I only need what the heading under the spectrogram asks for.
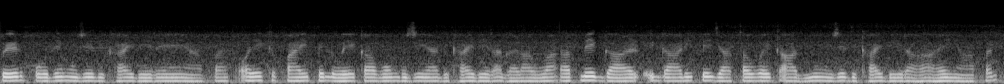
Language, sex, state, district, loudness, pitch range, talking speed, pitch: Hindi, female, Bihar, Jamui, -15 LUFS, 160-170 Hz, 245 wpm, 165 Hz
